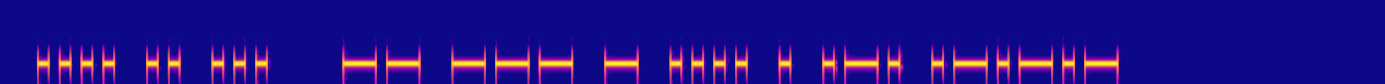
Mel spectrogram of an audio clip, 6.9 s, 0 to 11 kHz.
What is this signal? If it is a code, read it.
Morse code, heard as a keyed tone, about 22 wpm, 700 Hz. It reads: HIS MOTHER.
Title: Sentences from Top 1300 Words 22wpm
